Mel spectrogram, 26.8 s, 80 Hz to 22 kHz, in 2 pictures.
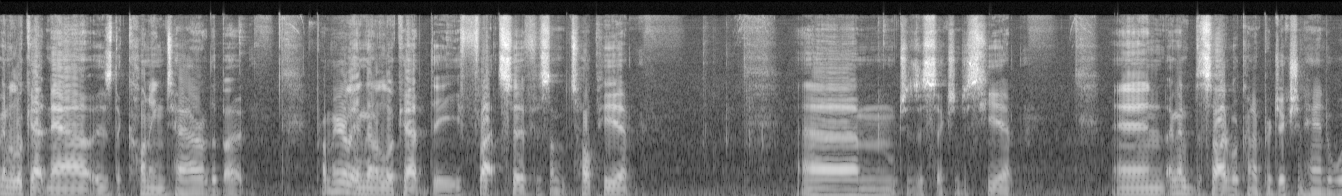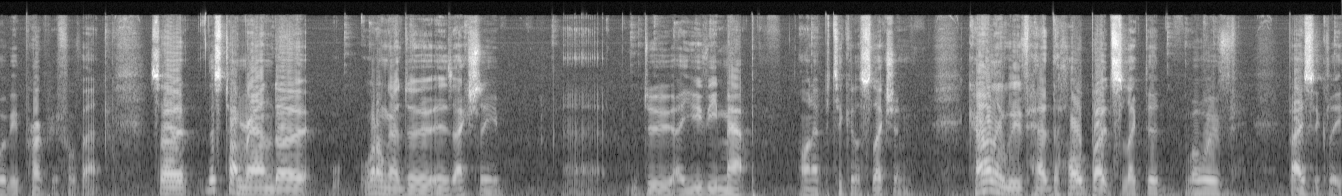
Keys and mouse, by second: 2.5 alt+right click, 3.1 alt+middle click, 3.5 alt+right click, 4.1 alt+click, 4.7 alt+middle click, 5.3 alt+click, 6.2 alt+middle click, 7.4 ctrl+2, 14.5 Escape, 16.3 alt+click, 17.1 alt+middle click, 17.5 alt+click, 18.9 alt+click, 19.8 alt+right click, 20.2 alt+middle click, 20.4 alt+right click, 20.7 alt+click, 23.2 alt+click, 23.5 alt+right click, 24.0 alt+click, 25.3 alt+right click, 25.6 alt+click.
